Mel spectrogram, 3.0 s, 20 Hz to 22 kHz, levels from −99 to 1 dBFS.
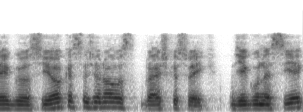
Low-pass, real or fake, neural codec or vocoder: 7.2 kHz; fake; codec, 16 kHz, 0.4 kbps, LongCat-Audio-Codec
